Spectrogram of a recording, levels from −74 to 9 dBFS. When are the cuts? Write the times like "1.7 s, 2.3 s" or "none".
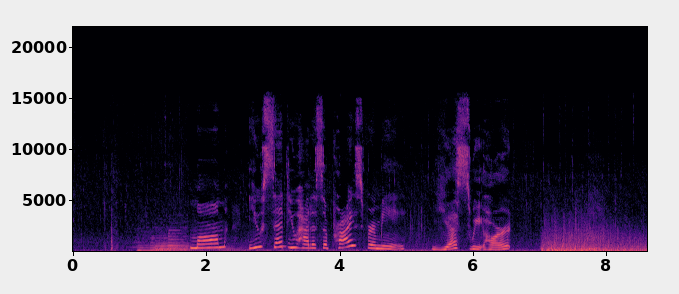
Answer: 1.7 s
